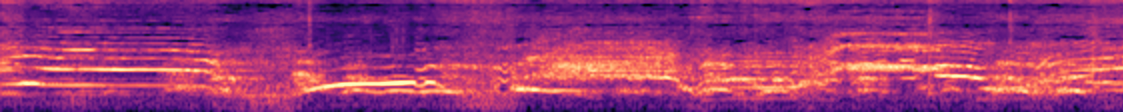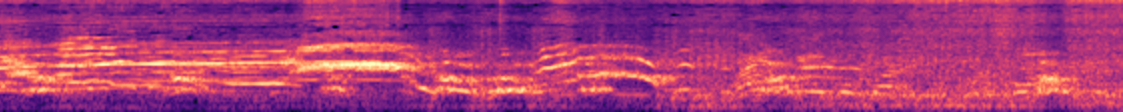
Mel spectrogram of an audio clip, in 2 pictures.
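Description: A young man talks loudly and with animation close by.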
